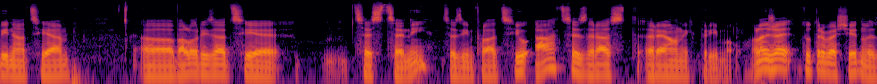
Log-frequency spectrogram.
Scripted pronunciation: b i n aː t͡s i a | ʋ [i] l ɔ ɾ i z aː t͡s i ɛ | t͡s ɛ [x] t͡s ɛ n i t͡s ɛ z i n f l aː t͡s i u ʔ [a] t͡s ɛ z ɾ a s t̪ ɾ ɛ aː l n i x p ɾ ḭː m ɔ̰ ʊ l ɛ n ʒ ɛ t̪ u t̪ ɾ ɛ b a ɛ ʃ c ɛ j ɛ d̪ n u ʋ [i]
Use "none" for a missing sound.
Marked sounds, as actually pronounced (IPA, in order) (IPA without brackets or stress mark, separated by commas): a, s, a, ɛ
